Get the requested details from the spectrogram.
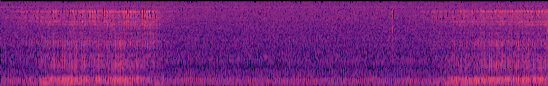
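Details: Friend snoring in a dorm room: two loud, rattling snores separated by a quieter exhale, against a steady low room hum.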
